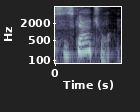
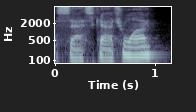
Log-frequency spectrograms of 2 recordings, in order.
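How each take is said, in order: First: The syllables are rolled quickly together. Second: Every letter and syllable is pronounced distinctly. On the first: The speaker calls it right. "that is the proper way to say Saskatchewan" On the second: The speaker calls it wrong. "say that all the letters"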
